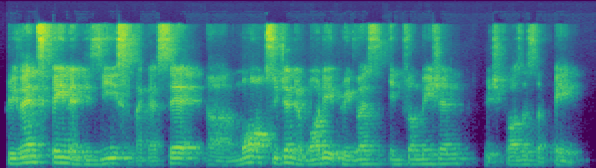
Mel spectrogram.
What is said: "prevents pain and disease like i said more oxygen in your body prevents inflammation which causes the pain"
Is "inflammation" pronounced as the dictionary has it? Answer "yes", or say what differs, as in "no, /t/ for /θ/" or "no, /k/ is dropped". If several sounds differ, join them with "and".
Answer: no, /l/ is dropped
